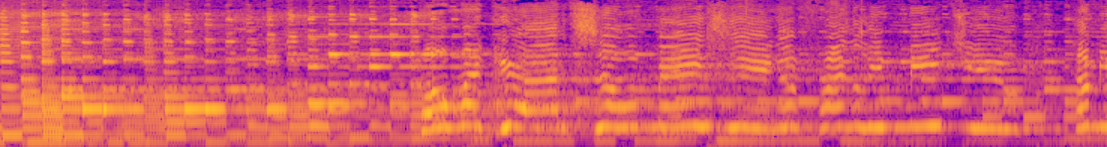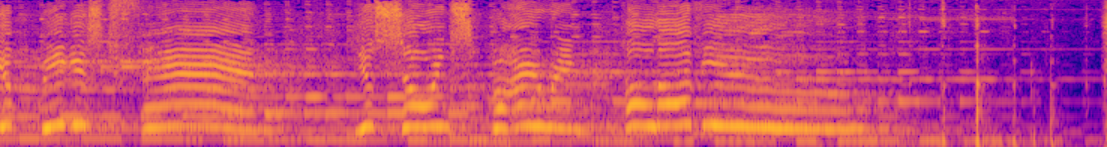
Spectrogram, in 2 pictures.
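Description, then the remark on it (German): A short intro jingle for star guests plays at a steady, loud level, with low sustained notes joined after a few seconds by a bright, wavering melodic line that continues until the music cuts off. “Jingle zu spielen für Stargäste”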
